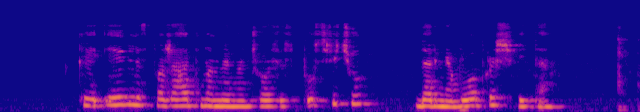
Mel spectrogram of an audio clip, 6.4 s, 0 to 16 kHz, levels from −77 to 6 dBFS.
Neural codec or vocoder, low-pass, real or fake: codec, 16 kHz, 16 kbps, FreqCodec, smaller model; 7.2 kHz; fake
